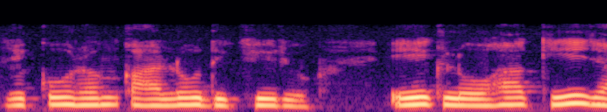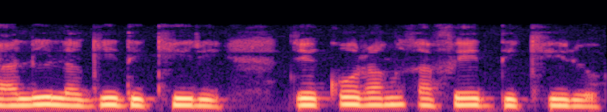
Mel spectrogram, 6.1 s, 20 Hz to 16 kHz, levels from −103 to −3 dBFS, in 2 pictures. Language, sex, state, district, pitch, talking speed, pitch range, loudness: Rajasthani, female, Rajasthan, Nagaur, 180 Hz, 140 wpm, 175-190 Hz, -15 LUFS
